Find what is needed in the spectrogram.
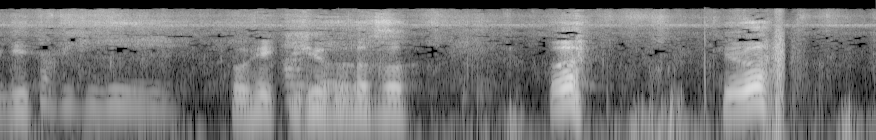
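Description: Voices: a few short spoken phrases and calls, with gaps between them.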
